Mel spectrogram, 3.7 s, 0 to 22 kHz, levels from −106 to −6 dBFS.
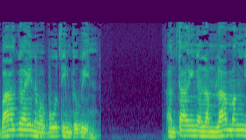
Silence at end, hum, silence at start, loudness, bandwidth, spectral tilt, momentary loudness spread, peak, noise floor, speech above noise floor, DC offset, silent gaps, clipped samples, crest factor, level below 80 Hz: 0 s; none; 0 s; -22 LUFS; 11.5 kHz; -6.5 dB/octave; 7 LU; -8 dBFS; -73 dBFS; 52 dB; under 0.1%; none; under 0.1%; 14 dB; -50 dBFS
